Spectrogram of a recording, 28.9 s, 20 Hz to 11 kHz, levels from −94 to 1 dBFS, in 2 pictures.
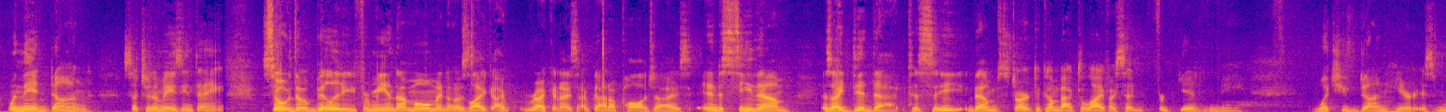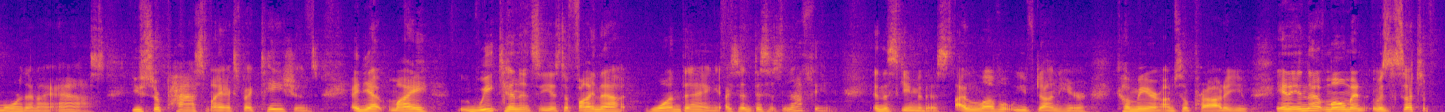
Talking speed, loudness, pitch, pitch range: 210 wpm, -17 LUFS, 135 Hz, 115-150 Hz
